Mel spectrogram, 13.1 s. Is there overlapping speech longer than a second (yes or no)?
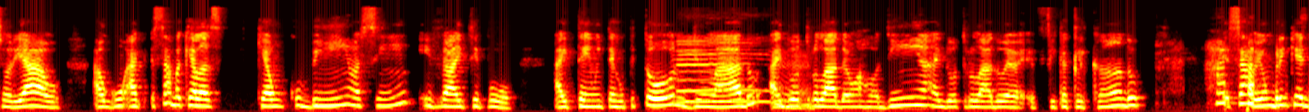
yes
